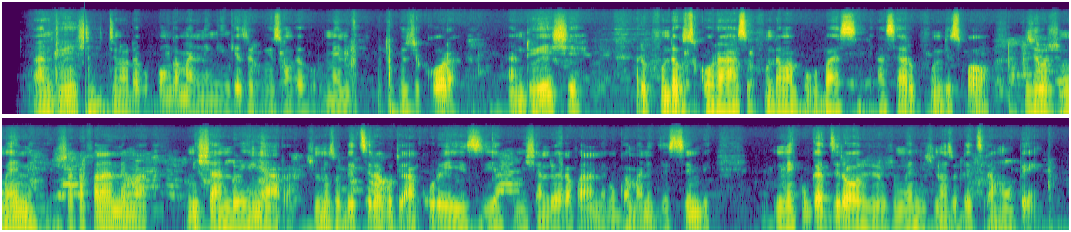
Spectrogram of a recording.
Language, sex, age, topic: Ndau, male, 18-24, education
